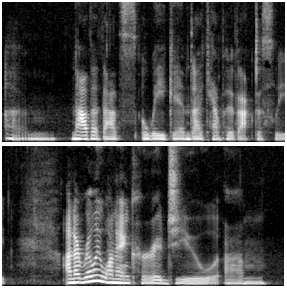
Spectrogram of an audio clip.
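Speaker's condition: No condition

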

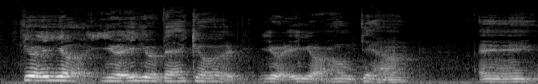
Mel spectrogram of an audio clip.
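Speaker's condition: Cerebral palsy

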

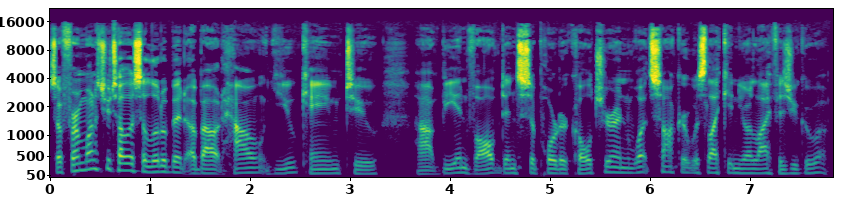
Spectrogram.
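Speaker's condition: No condition

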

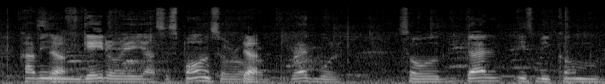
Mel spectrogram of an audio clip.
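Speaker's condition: No condition

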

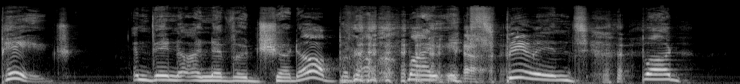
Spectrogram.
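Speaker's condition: Mild cerebral palsy; mistaken for drunk

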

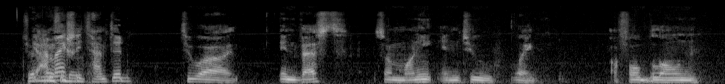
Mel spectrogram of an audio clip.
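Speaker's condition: No condition

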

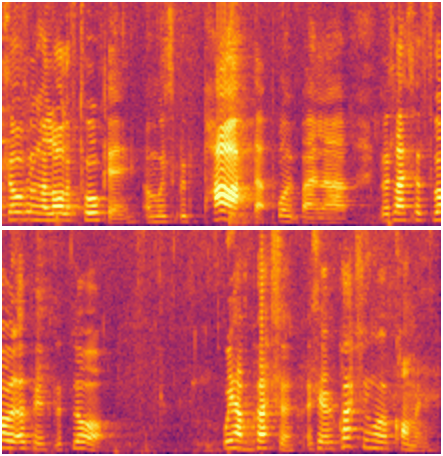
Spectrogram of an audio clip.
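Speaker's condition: Profound deafness; grew up oral; communicates orally, still oral

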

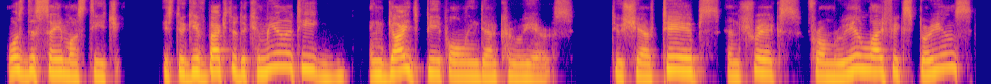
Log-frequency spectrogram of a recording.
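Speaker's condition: No condition

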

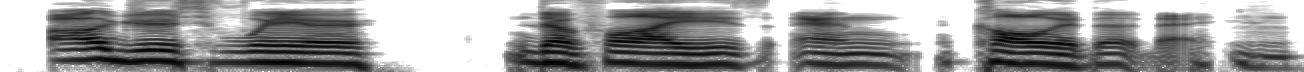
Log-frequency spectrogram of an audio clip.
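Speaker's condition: Cerebral palsy; congenital

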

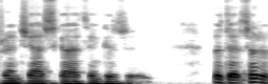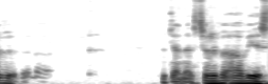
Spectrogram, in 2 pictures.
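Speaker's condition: Parkinson's; altered visual perception

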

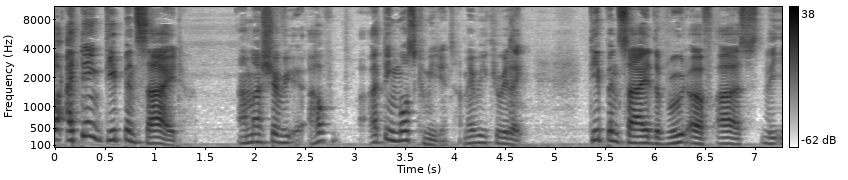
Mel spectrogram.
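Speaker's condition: No condition

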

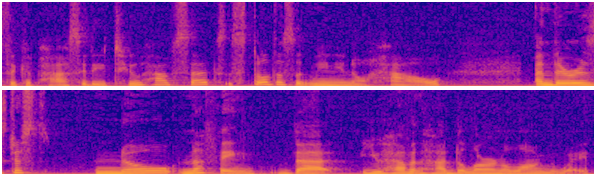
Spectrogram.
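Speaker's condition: No condition

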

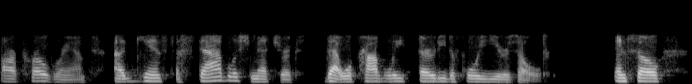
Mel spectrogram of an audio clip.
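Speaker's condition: No condition

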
